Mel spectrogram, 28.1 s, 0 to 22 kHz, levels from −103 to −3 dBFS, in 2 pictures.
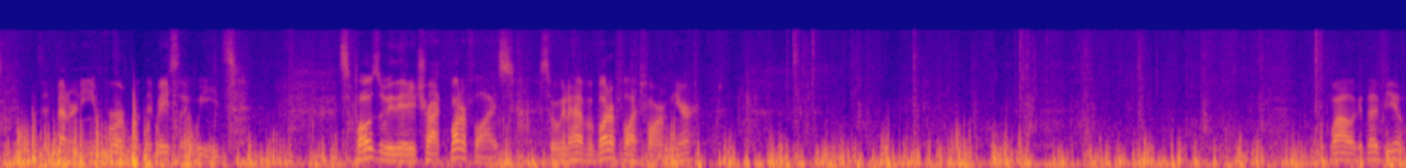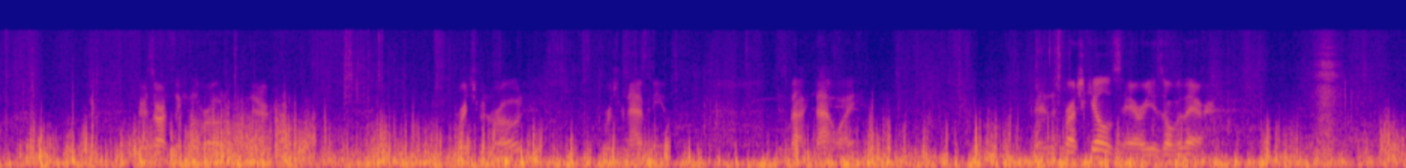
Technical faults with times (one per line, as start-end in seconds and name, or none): none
